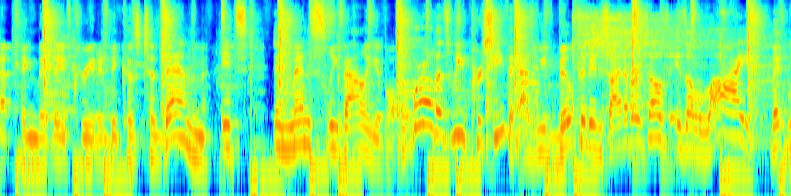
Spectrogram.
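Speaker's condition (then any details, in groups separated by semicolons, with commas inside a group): No condition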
